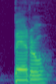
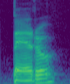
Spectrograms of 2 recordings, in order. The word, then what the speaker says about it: pero: Another good exercise is to compare the pairs of words pero and perro, and also caro and carro.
